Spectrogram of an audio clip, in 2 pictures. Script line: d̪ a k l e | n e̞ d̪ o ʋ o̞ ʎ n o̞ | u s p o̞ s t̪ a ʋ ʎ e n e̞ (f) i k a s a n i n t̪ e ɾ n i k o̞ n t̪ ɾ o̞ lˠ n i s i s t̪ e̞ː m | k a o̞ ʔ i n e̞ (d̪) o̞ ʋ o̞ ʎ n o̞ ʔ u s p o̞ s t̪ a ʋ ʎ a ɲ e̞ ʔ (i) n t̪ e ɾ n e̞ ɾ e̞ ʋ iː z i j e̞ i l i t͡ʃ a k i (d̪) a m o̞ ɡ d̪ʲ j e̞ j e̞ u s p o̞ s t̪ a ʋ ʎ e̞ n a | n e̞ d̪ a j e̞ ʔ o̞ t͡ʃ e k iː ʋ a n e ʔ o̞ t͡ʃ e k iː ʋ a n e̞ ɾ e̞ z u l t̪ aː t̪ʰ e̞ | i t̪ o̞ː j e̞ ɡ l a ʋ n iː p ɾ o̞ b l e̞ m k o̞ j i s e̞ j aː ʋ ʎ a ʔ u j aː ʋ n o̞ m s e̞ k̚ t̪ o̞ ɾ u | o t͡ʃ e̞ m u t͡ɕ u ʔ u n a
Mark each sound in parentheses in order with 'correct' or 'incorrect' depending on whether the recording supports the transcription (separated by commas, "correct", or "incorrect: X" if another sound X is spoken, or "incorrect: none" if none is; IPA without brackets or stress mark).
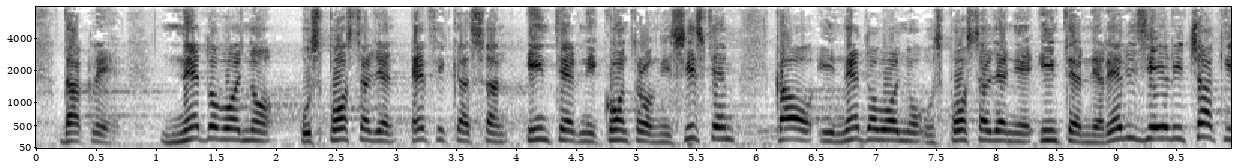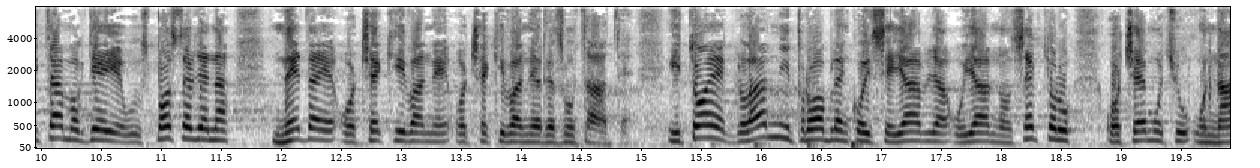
correct, correct, correct, incorrect: t̪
